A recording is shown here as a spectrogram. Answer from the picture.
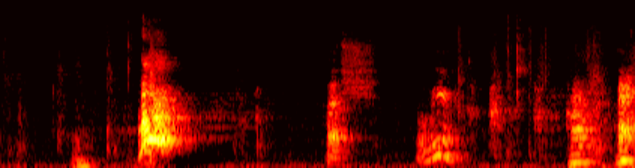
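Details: Corgi named Waffle during an indoor clicker training session on extending his back feet: a few short, sharp barks, the loudest near one second, interspersed with a person's brief spoken commands and praise.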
